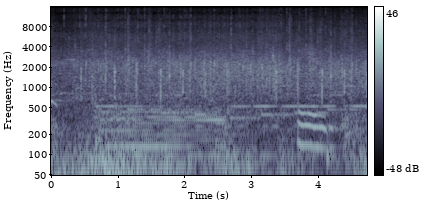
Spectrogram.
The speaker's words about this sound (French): Un applaudissement.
